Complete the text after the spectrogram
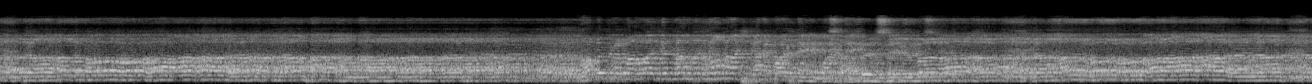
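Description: A man sings or chants through a microphone and loudspeakers, with a steady melodic voice.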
